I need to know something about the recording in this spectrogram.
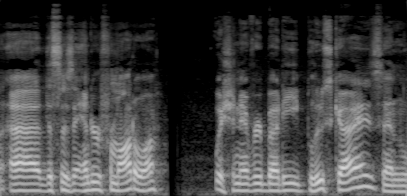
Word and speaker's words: Ottawa: how do you spell ottawa it's o-d-o-w-a if you want to spell it phonetically yeah that is ottawa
